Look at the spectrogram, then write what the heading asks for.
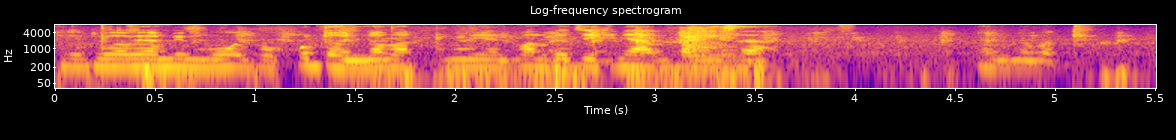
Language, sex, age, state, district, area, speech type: Assamese, female, 45-60, Assam, Tinsukia, rural, spontaneous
